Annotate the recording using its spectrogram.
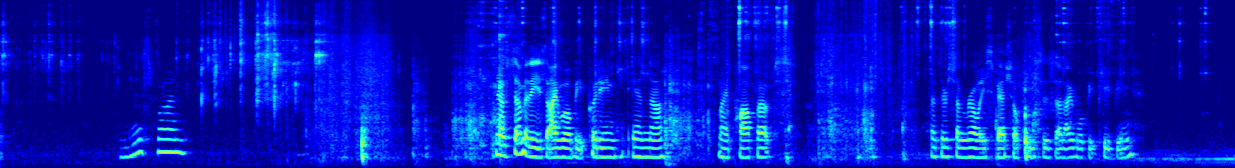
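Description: Metal beads clink and rattle in a woman's hands.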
